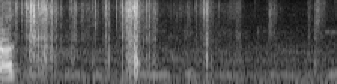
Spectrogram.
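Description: Baseball card pack wrapper being torn open and crinkled by hand: a few sharp crackles in the first second and a half, the loudest just before one second in, then faint rustling.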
